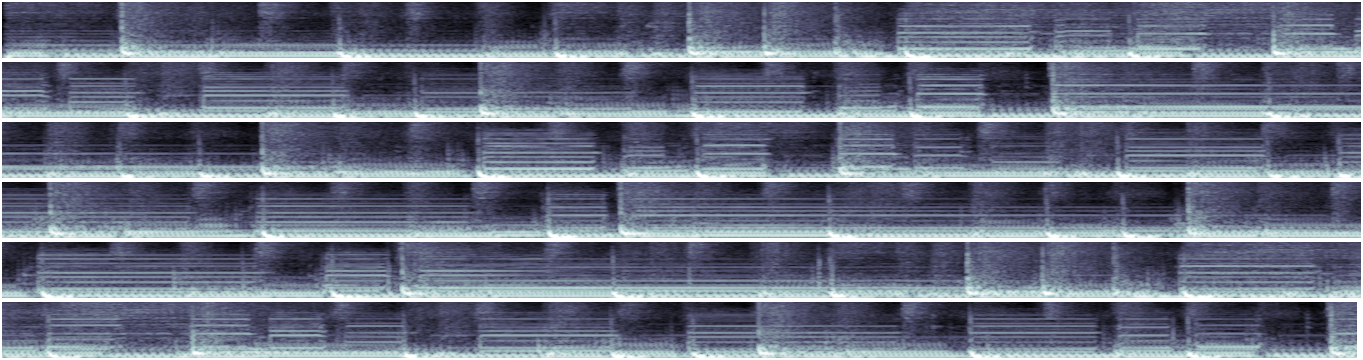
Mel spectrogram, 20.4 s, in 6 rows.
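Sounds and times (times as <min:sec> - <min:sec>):
instrumental music: 0:00.0 - 0:20.3.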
